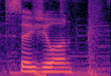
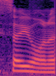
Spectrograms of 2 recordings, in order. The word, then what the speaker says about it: sojourn: So it's a hard J. – Sojourn. Or is it like a sort of a semi-soft? – Like a zhuzhi. Sojourn. – Sojourn. – A sojourn.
